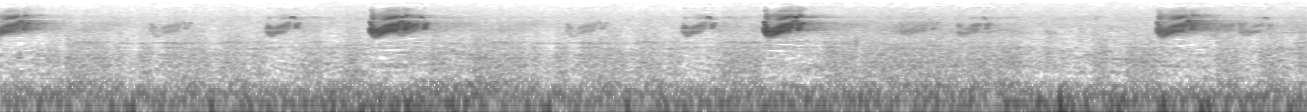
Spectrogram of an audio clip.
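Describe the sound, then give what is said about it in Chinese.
A savanna nightjar gives sharp, high, buzzy call notes about every two seconds, three loud ones with fainter echoing calls between, over a steady low background hiss and rumble, heard at night in Hainan, China. “我就是我在海南的时候听到一种叫林夜莺的呃鸟类，它的那个鸣叫声是很很有特点的。”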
